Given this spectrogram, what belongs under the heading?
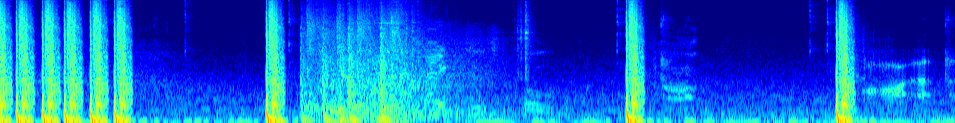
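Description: Gunfire in GTA: San Andreas: a rapid burst of five or six shots, then single sharp shots spaced a second or so apart, loud and close, with some faint background noise between them.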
